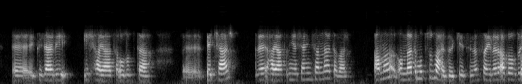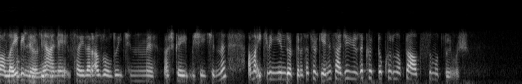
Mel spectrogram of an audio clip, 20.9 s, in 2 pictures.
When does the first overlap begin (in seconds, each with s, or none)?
10.4 s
